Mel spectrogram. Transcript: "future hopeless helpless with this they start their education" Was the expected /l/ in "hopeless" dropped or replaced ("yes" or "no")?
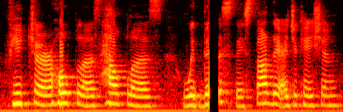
no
